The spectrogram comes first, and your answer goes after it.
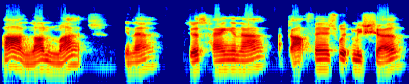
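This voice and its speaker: A man's voice: on the low side, takes it slowly, a bit bright. A man bantering casually in a playful, teasing, mock-indignant manner. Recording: slightly dull audio with faint music.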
